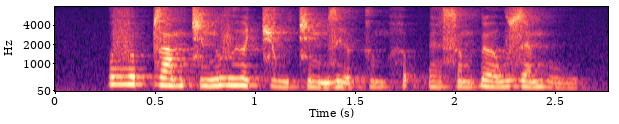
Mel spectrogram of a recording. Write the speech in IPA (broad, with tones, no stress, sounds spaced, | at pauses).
v ə˦˥ p̚ z a˧ m t͡ɕ ə˨˦ n v ɨ˧ ə̯ t͡ɕ o̤˨˩ ŋ t͡ɕ ə˧˩ m z ḭ˧˨ ə̯ k ə̤˨˩ m h ə˦˥ p̚ ʔ ɛ̤˨˩ s ə˨˦ m ɗ əː˨˦ w z ɛ˨˦ m o̤˨˩ w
